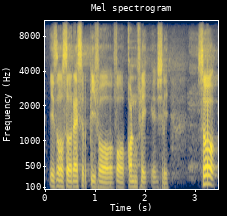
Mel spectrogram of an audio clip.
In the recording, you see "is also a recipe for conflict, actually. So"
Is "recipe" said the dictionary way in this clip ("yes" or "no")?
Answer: yes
